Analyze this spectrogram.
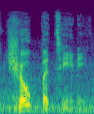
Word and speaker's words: Chatini: today at the Grid it's chatini oh chatini yeah yep so I have been saying it wrong this whole time he corrected me last season and I forgot his correction so we're going to make it right today that is Frank chatini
